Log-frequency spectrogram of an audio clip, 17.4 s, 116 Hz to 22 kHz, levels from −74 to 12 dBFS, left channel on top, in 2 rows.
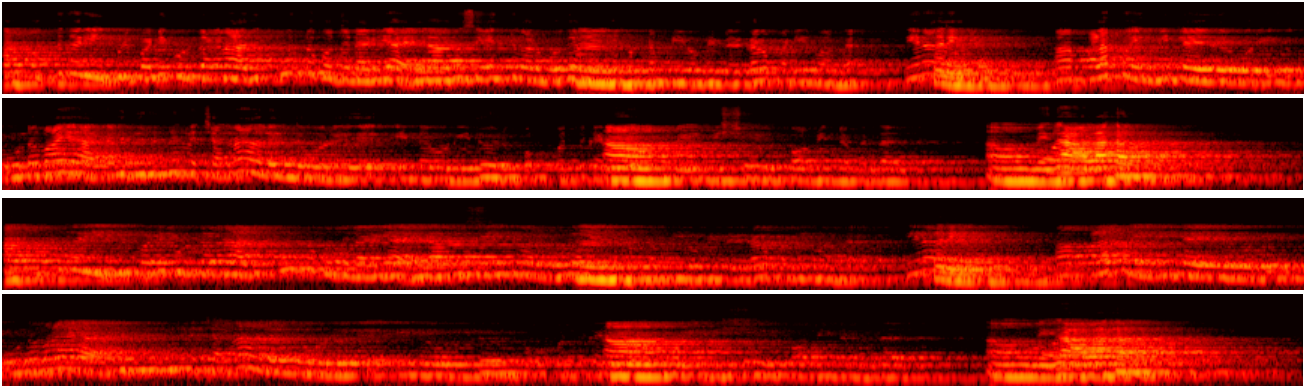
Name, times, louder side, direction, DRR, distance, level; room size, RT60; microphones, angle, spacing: voice 1, 0.0-4.0 4.3-5.7 6.0-6.6 7.0-14.7 15.6-16.0, left 2 dB, 85° left, 0 dB, 1.6 m, -34 dB
voice 2, 3.8-4.2 6.2-6.6 12.7-13.2 15.2-16.2, left 2 dB, 30° left, 0 dB, 1.8 m, -26 dB
12.5 x 10.5 x 8.3 m, 2.4 s
head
